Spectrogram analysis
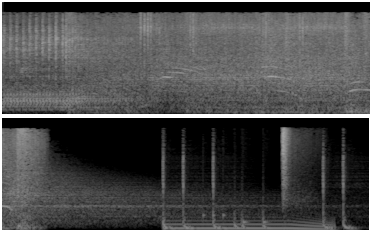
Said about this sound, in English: You haven't ever seen a lawnmower being driven down the road before?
